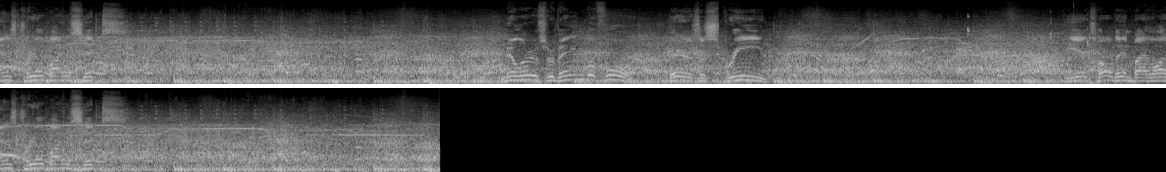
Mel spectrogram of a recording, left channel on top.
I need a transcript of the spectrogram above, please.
trail by 6. Miller surveying the floor. There's a screen. It's hauled in by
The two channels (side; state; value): right; drops out; at 4.4 s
